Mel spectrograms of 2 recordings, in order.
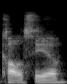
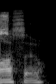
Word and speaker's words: Colosso: he walks out of, is it the Colosseo? Is that how you say it? I think they call it when the he was- Colosso. Colosso, sorry. Mhm.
